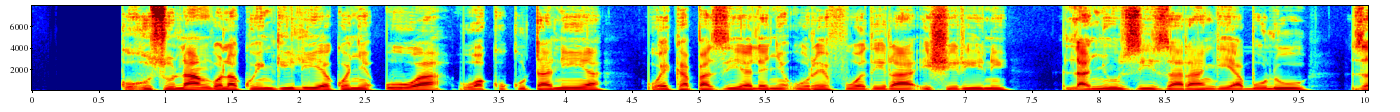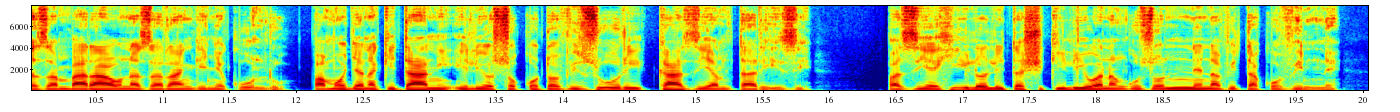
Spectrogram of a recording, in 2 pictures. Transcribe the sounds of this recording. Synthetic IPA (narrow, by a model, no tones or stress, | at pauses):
kuhusulaŋɡɔlakuiŋɡiliakwɛɲɛuawakukutania | wʔɛkapazialɛɲɛʔuɾɛfuwaðiɾaaʔiʃiɾini | laɲuzizaɾaŋɡijaɓuluː | zazambaɾaɔnazaɾaŋɡiɲɛkundṵpamɔʄanakitaniʔilijɔsɔkɔtwavizuɾikazijam̩taɾḭzḭ | paziahilɔlitaʃikiliwanaŋɡuzɔn̩nɛnavitakɔvin̩ːɛ̰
